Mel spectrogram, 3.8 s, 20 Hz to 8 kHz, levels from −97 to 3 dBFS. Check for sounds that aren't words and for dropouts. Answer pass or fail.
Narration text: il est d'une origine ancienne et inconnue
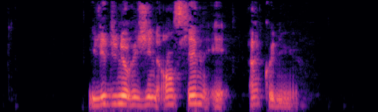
pass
